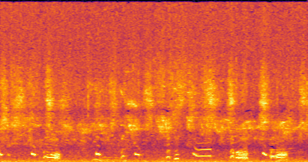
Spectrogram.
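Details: Meerkats giving quick thin peeps and a few longer wavering, falling whistles, irregularly spaced, against faint low background noise.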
